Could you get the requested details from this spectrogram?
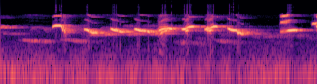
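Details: Kacer, the oriental magpie-robin, singing energetically with dense 'isian' phrasing: a quick chain of sweet slurred whistles after a soft opening note, then a brief gap and two rising high notes.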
